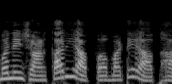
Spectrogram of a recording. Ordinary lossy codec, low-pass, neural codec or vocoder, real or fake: AAC, 24 kbps; 14.4 kHz; none; real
